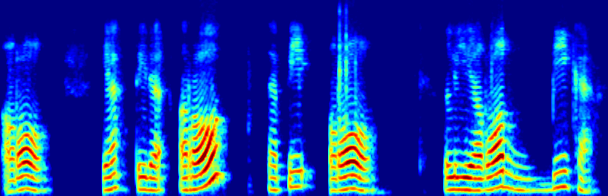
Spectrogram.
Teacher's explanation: huruf ro yang di sini fathah juga ya dibaca tafkhim atau tebal karena dia berharakat fathah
